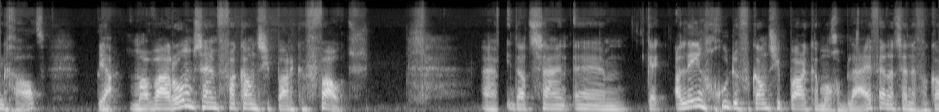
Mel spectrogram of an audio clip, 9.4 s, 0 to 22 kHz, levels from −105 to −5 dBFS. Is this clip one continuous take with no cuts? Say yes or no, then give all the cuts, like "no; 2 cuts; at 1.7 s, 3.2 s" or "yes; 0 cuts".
no; 2 cuts; at 1.0 s, 5.0 s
